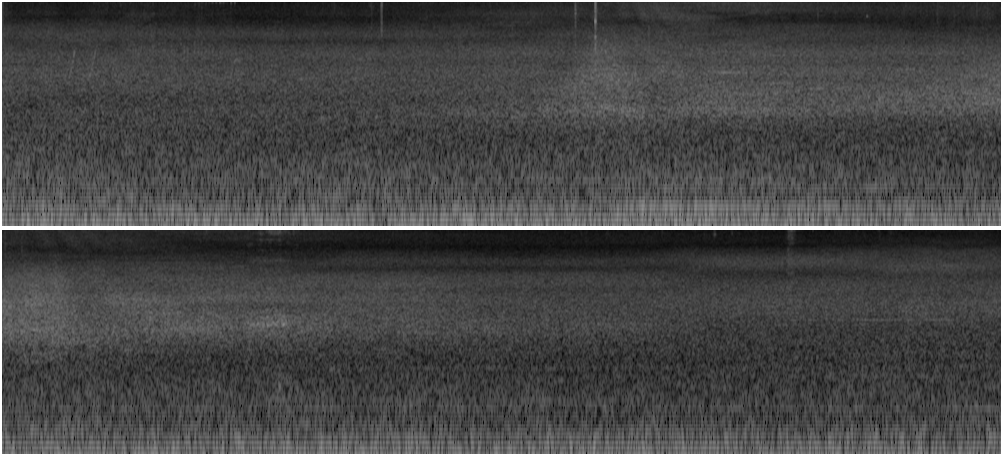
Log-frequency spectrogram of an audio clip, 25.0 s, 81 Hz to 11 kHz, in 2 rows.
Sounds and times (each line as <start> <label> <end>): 0.0 Deep drone of diesel engines 24.9
0.0 city hum 24.9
